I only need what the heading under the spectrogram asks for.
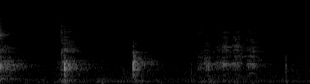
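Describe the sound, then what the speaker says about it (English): A knife cuts a tomato into pieces on a board, giving a few soft, separate chopping thuds spaced irregularly, faint and close, with no voices. "We cut our tomato in pieces"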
